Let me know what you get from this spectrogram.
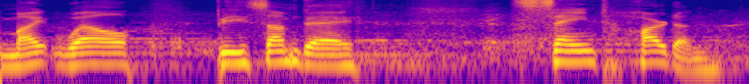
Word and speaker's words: Hardon: I imagine he pronounced it Father John Hardon, H-A-R-D-O-N.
